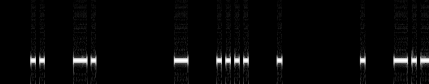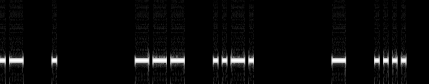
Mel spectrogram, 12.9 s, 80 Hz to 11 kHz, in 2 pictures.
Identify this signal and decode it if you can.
Morse code, heard as a keyed tone, about 18 wpm, spaced as for 12 wpm, 1000 Hz. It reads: IN THE EYE OF TH
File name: qotdfiles / 12wpm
